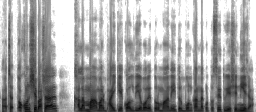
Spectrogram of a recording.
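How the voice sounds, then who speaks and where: A man's voice: medium pitch, fast talker, fairly bright tone, clean tone, dry recording, clean studio sound. A man hosting a family reunion show, questioning methodically and repeating points to confirm them. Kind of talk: probing interview, reading out and summarizing testimony.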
